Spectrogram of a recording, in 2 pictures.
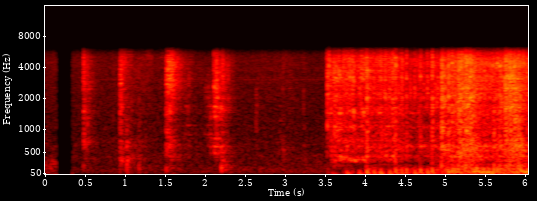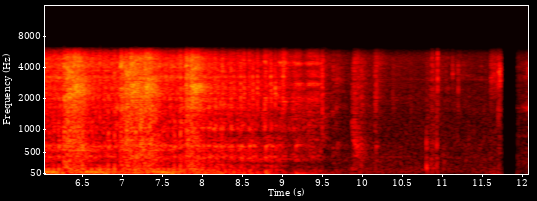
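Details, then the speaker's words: Harley Sportster twin after carburetor soaked clean in kerosene, fresh petrol, full tank, good spark on front and rear cylinders: starter churns at even fast beat for several seconds but never fires; crank, no start, owner next trying new ignition switch. "there you go. That's motorbikes. Perfect fuel system. Good spark at the front and rear cylinder. And that's the result."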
